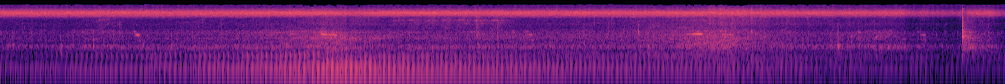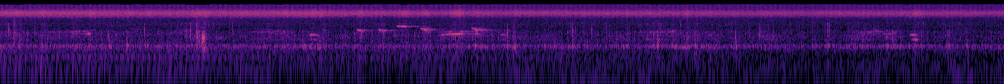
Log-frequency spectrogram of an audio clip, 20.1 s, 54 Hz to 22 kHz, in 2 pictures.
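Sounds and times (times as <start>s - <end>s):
motorcycle engine: 0.0s - 17.9s
bike tyre and drivetrain noise: 0.0s - 20.0s
bird chirps: 0.6s - 15.2s.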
